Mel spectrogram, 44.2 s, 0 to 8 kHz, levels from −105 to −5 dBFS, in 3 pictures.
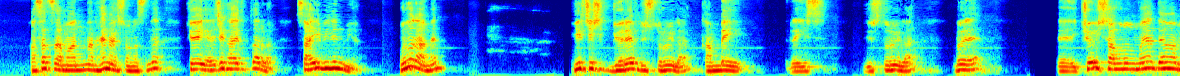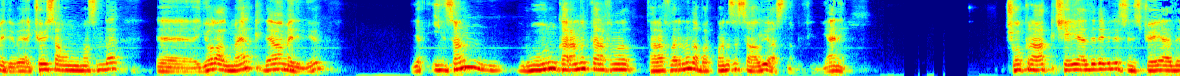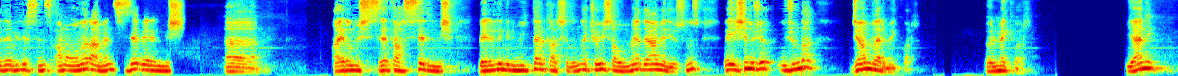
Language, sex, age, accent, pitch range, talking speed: Turkish, male, 40-59, native, 140-185 Hz, 110 wpm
